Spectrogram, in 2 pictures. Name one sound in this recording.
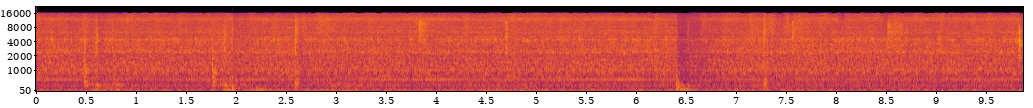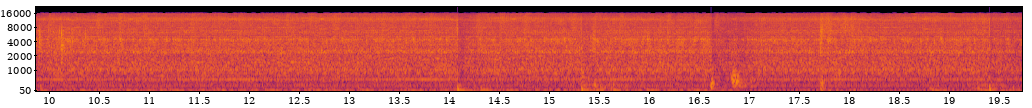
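A diesel engine hums steadily.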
